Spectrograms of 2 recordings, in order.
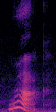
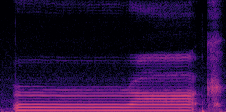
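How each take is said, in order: First: The word is said quickly as one whole word. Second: The word is stretched out slowly, sound by sound. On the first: "Say it fast" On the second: "Let's say it slow one more time"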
